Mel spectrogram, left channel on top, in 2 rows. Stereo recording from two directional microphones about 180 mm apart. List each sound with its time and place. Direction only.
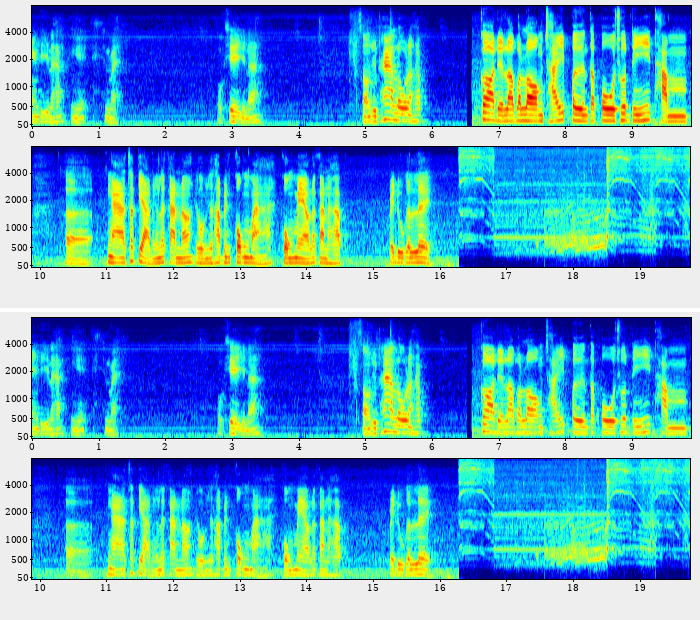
0.0 s speech: 15° left (ahead or behind)
2.7 s speech: 20° left (ahead or behind)
4.9 s speech: 15° left (ahead or behind)
6.7 s speech: 45° left (ahead or behind)
16.2 s a sound: centre (ahead or behind)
